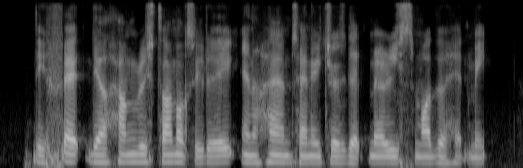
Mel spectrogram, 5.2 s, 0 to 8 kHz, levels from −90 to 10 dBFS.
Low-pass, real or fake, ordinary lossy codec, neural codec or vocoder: 7.2 kHz; fake; none; codec, 16 kHz, 4 kbps, X-Codec, HuBERT features, trained on general audio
